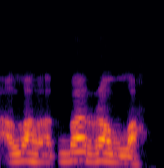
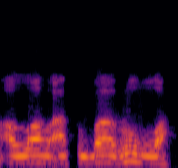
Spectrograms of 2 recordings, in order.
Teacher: Boleh baca ra atas boleh juga. Jadi ada orang baca ra atas, ada orang baca ra depan.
